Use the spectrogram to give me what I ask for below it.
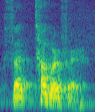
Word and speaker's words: photographer: guests and bridesmaid photographer pay attention to this word the pronunciation I mean this address is in front of letter T yes so photographer camera Christmas Day Father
